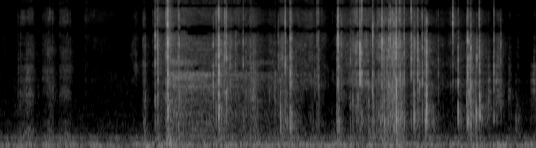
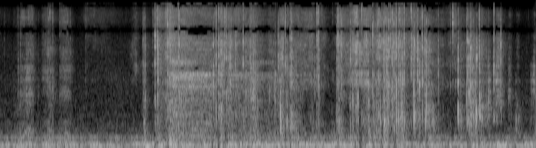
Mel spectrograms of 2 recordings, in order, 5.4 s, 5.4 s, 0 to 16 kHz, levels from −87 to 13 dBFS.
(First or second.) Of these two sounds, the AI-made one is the first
